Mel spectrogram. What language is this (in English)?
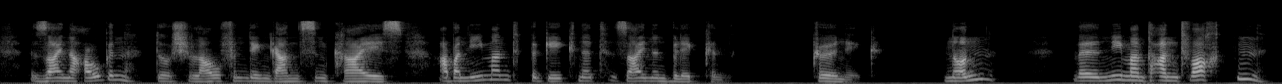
German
